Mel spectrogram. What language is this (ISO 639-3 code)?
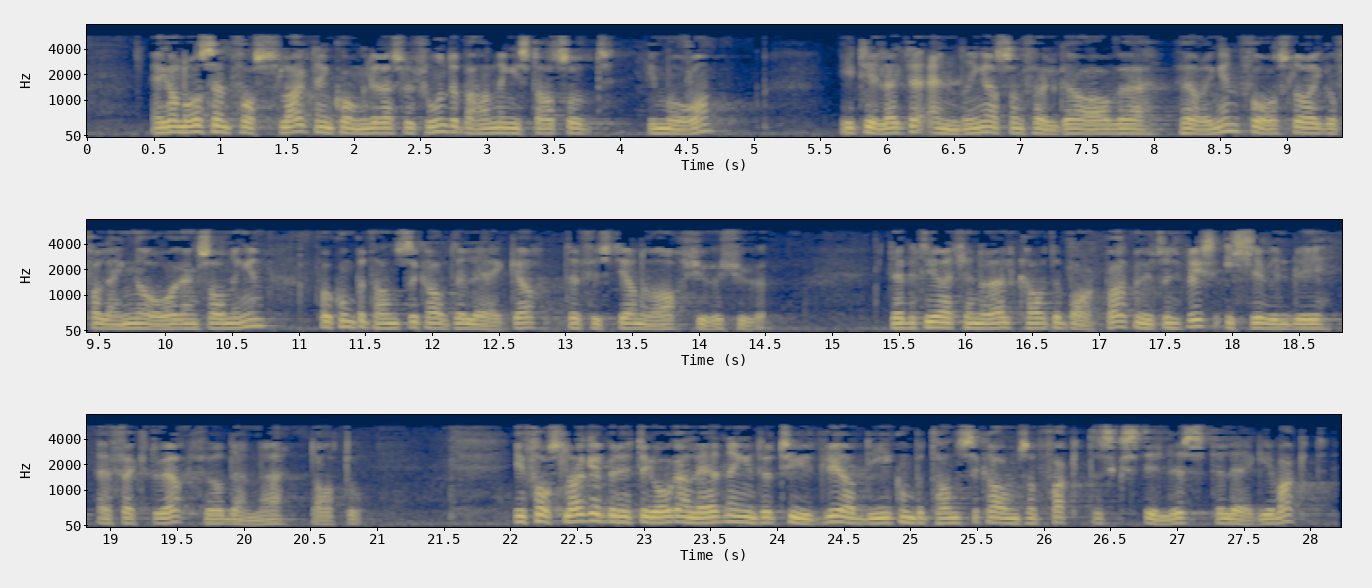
nob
